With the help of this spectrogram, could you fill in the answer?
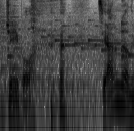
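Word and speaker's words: Gebel: you've decided to awaken Gables tell me you didn't do this oh it's even pronounced Jabil see I don't know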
